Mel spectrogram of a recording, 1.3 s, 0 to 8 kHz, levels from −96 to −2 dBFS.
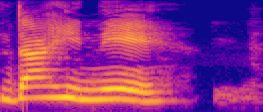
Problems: background conversations at intervals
